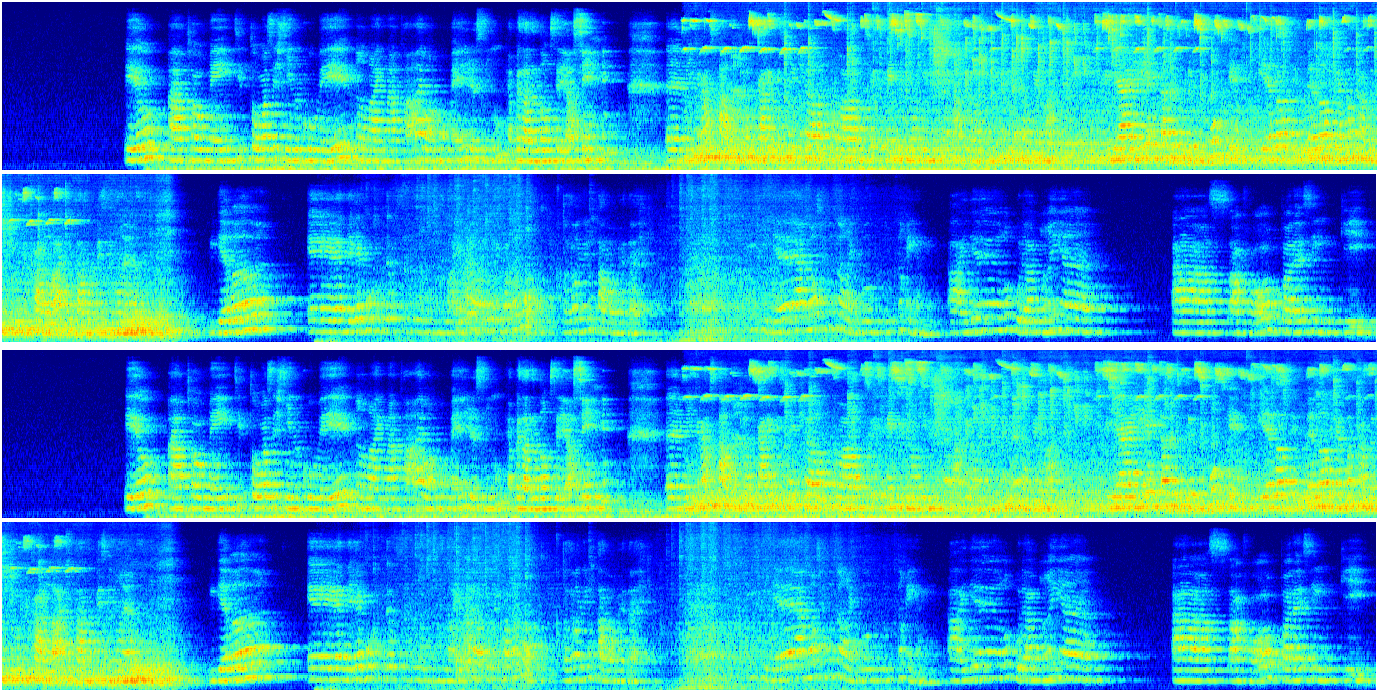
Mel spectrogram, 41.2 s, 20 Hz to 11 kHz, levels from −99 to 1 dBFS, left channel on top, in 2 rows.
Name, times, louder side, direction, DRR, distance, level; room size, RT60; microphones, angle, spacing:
voice 1, 1.8-9.1 9.4-14.8 15.1-16.0 16.5-22.7 23.7-24.6 25.2-28.6 29.0-30.2 30.9-31.1 31.8-34.5 34.8-37.0 38.2-41.1, right 1 dB, 10° right, -5 dB, 0.6 m, -32 dB
sound 1, 2.1-16.1, equal, 80° right, 1.3 m, -39 dB
sound 2, 10.2-23.2, left 1 dB, 65° left, 0.7 m, -29 dB
sound 3, 25.3-34.2, equal, 60° right, 0.9 m, -44 dB
4.0 x 2.3 x 3.2 m, 1.4 s
head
